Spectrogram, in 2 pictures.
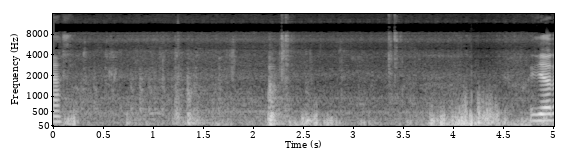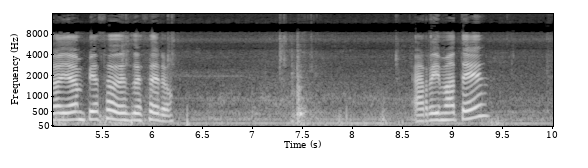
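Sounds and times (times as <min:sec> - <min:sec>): forklift forks clunking and knocking: 0:00.4 - 0:02.7.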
